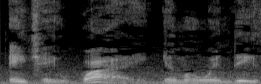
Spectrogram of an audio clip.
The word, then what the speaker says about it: Haymond: My name is spelled Haymond, so it's different. Pronounced close to the same, but not quite.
